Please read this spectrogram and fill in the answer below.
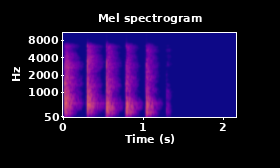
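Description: A quick run of about six sharp strikes, roughly four a second, each dying away fast, stopping after about a second and a half.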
